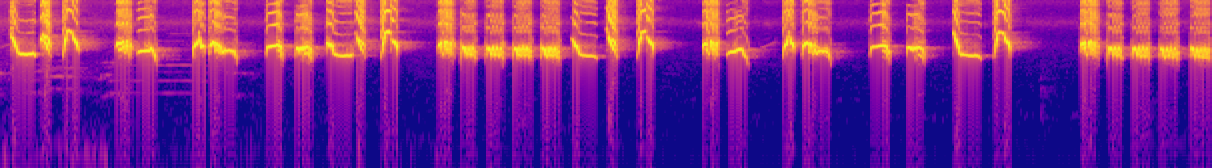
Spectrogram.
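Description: An orange-headed thrush sings sharp, whistled phrases in quick bursts.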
